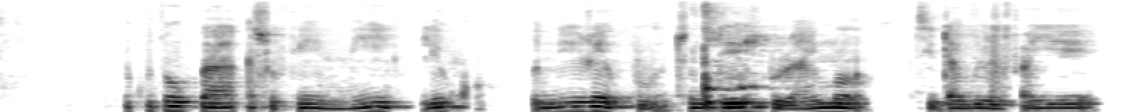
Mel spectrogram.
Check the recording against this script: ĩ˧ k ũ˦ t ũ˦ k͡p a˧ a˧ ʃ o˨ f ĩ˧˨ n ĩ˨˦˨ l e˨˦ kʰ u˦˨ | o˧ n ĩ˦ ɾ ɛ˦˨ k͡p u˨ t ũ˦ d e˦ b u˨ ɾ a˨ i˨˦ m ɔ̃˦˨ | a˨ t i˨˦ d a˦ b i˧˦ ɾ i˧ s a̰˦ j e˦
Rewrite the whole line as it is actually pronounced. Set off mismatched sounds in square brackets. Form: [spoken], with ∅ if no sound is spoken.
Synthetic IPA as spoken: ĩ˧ k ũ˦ t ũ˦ k͡p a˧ a˧ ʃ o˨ f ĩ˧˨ [m] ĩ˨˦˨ l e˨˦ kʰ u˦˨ | o˧ n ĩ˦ ɾ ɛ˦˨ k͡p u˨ t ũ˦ d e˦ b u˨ ɾ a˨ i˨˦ m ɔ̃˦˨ | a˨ t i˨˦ d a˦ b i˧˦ ɾ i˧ [f] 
